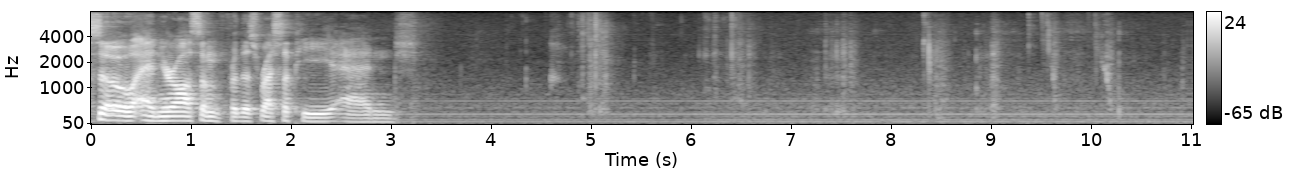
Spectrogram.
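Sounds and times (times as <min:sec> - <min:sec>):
steady low hum: 0:00.0 - 0:11.0
crunching chip chewing: 0:04.4 - 0:11.0.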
